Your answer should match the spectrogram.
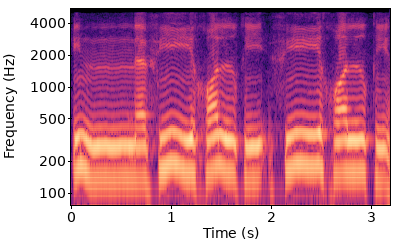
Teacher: أنا ما سمعت المد في الفاء · Term: مد طبيعي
